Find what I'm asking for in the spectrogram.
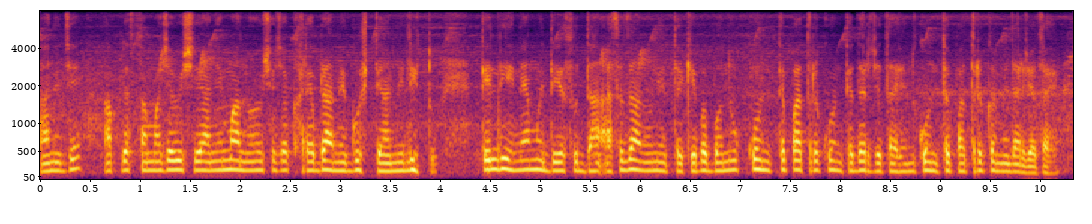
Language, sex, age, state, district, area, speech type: Marathi, male, 18-30, Maharashtra, Sangli, urban, spontaneous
